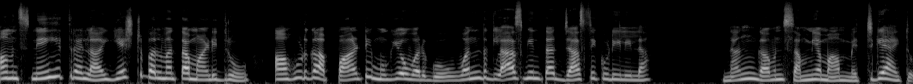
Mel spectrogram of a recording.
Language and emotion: Kannada, happy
